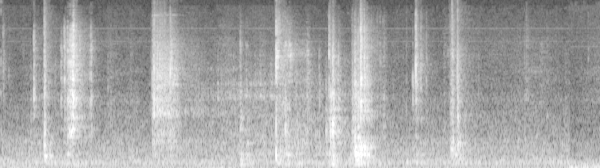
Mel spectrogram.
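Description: Near silence with a few faint, scattered clicks and taps: a screwdriver working the screws and the plastic dishwasher filter assembly being handled and lifted out.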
